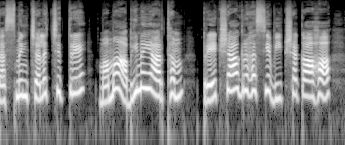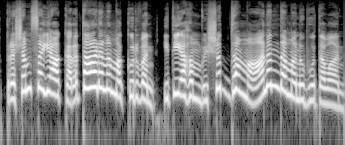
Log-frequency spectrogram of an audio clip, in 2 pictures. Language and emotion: Sanskrit, happy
